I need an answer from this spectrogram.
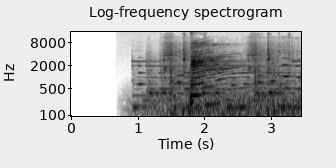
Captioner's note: pumpkin gurgling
